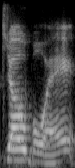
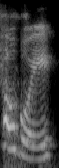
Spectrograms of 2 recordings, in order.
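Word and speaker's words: Toboe: Kiba, Toboy, which I heard because I heard Doughboy. That's what I was like hearing, and I was like, that can't possibly be right. Doughboy. I'm like, what? It's Toboy. Toboy. It's the way they pronounce it.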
